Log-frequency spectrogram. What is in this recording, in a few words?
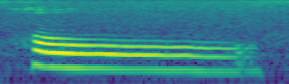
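"hou6", Cantonese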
